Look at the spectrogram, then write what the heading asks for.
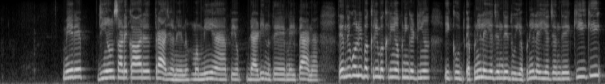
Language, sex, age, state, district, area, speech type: Dogri, female, 18-30, Jammu and Kashmir, Samba, rural, spontaneous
